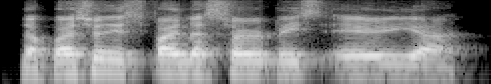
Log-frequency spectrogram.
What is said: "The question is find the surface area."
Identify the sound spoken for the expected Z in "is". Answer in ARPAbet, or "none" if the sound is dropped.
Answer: S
